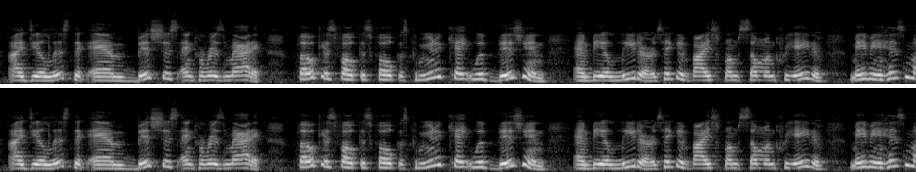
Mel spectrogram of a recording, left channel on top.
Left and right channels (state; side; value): identical; both; correlation 1.00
